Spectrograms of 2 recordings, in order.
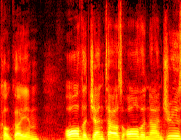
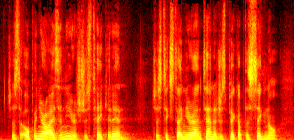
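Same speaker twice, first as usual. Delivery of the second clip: ordinary talk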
